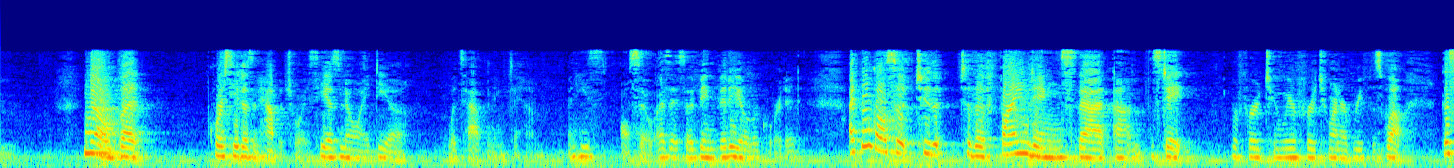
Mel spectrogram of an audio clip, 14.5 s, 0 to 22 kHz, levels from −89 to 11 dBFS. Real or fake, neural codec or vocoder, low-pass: real; none; 7.2 kHz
